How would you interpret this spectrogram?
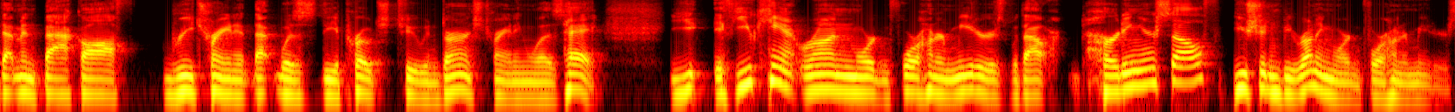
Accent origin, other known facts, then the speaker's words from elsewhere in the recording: Newport Beach, California, United States; I grew up in Or-, in Orange County in Newport Beach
